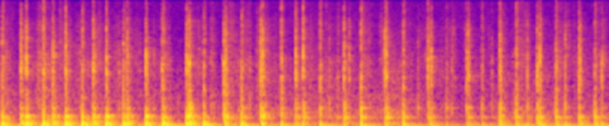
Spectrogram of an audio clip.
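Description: Fingertips tap quickly on a large, hollow, black donut-shaped bottle of textured plastic with a red cap. The taps give deep, hollow, low thuds with a faint bright clicky edge, each dying away almost at once. They come in a fast, uneven patter that softens slightly toward the end.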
